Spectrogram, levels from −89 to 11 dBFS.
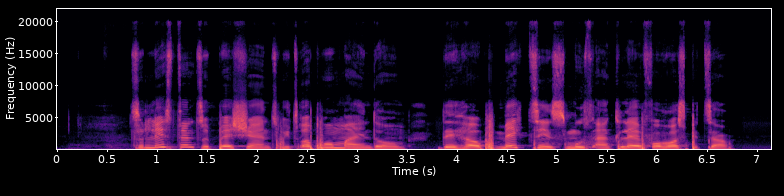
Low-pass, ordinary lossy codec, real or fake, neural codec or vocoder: none; none; real; none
